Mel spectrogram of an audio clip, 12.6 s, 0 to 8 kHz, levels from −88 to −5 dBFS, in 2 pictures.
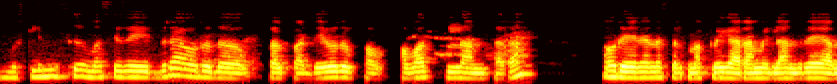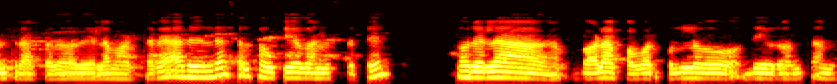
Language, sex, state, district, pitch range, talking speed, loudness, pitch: Kannada, female, Karnataka, Bellary, 145-175 Hz, 140 wpm, -20 LUFS, 155 Hz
